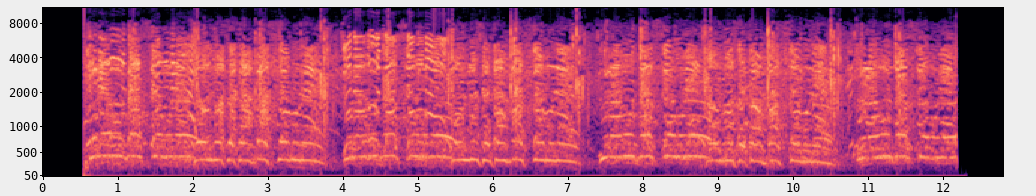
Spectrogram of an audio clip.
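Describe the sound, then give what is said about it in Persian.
Students chant in unison at a rally at the University of Science and Culture in Tehran. The crowd shouts loud, rhythmic, repeated phrases that carry on almost without a break. “دانشجویان دانشگاه علم و فرهنگ در تهران هم روز سه‌شنبه گرد همایی پرشوری ترتیب دادن. حیف صدای اونها رو نشنویم. اگه ممکنه صداش پخش بشه.”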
